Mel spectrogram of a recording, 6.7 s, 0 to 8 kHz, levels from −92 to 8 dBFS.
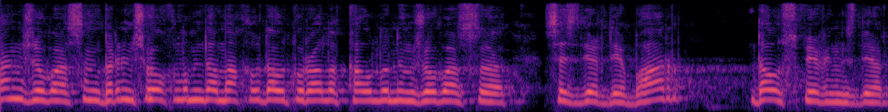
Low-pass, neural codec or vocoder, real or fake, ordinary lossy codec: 7.2 kHz; codec, 16 kHz, 4.8 kbps, FACodec; fake; none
